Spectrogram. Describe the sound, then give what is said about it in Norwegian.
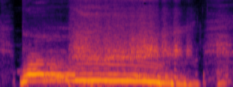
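A voice on Radio Revolt's show Flomlys imitates a jet engine with a sustained, droning whoosh that holds steady for over two seconds, then drops in pitch and fades out, fairly loud. “Alle som har sett et fly siste uka, lag lyden av jetmotor.”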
